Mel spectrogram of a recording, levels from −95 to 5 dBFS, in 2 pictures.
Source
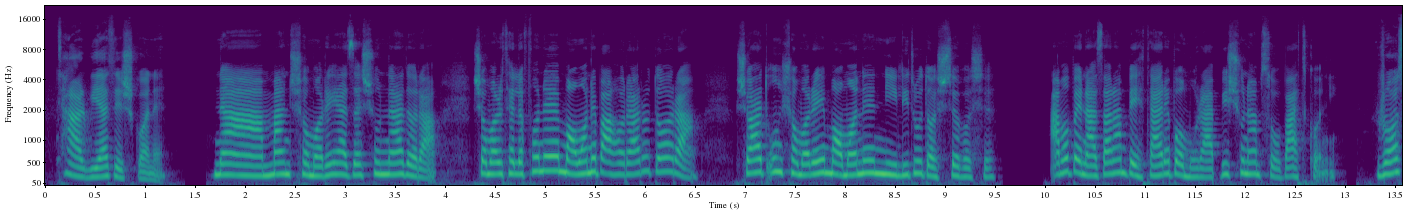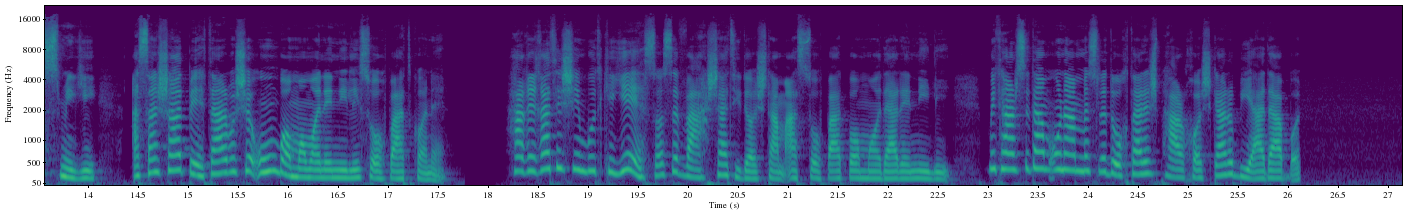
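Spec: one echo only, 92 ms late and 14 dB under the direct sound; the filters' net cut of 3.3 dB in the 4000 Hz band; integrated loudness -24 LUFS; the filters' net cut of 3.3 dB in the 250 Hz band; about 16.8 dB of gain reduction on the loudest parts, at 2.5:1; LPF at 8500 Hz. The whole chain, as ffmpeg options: -af "lowpass=8.5k,equalizer=f=250:t=o:g=-4,equalizer=f=4k:t=o:g=-4,acompressor=threshold=-54dB:ratio=2.5,aecho=1:1:92:0.2,volume=26dB"

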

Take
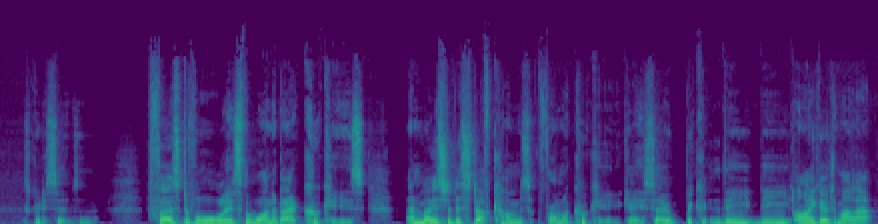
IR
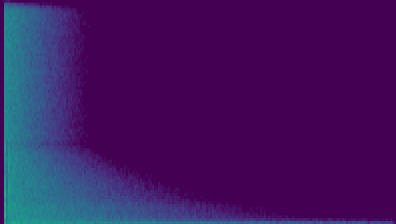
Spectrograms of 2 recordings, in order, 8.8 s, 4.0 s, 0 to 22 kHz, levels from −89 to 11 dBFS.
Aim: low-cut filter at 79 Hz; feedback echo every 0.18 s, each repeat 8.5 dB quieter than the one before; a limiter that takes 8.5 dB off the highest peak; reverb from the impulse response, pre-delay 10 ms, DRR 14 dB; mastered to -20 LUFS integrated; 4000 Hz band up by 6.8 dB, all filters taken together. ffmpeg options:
-filter_complex "[0:a]highpass=79,equalizer=f=4k:t=o:g=8,alimiter=limit=-20.5dB:level=0:latency=1,aecho=1:1:180|360|540|720:0.376|0.143|0.0543|0.0206,asplit=2[a][b];[1:a]atrim=start_sample=2205,adelay=10[c];[b][c]afir=irnorm=-1:irlink=0,volume=-32.5dB[d];[a][d]amix=inputs=2:normalize=0,volume=11.5dB"

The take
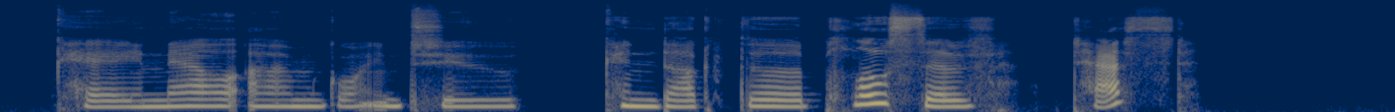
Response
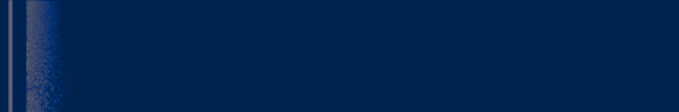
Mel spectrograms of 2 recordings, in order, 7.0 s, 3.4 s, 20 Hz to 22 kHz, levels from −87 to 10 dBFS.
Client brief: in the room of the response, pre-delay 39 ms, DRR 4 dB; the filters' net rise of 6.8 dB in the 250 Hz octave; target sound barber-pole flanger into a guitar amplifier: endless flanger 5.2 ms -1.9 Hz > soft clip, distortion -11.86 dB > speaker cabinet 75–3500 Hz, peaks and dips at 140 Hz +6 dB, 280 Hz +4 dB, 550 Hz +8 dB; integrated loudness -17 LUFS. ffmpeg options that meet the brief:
-filter_complex "[0:a]equalizer=f=250:t=o:g=5.5,asplit=2[a][b];[1:a]atrim=start_sample=2205,adelay=39[c];[b][c]afir=irnorm=-1:irlink=0,volume=-4dB[d];[a][d]amix=inputs=2:normalize=0,asplit=2[e][f];[f]adelay=5.2,afreqshift=-1.9[g];[e][g]amix=inputs=2:normalize=1,asoftclip=threshold=-17dB,highpass=75,equalizer=f=140:t=q:w=4:g=6,equalizer=f=280:t=q:w=4:g=4,equalizer=f=550:t=q:w=4:g=8,lowpass=f=3.5k:w=0.5412,lowpass=f=3.5k:w=1.3066,volume=9dB"

